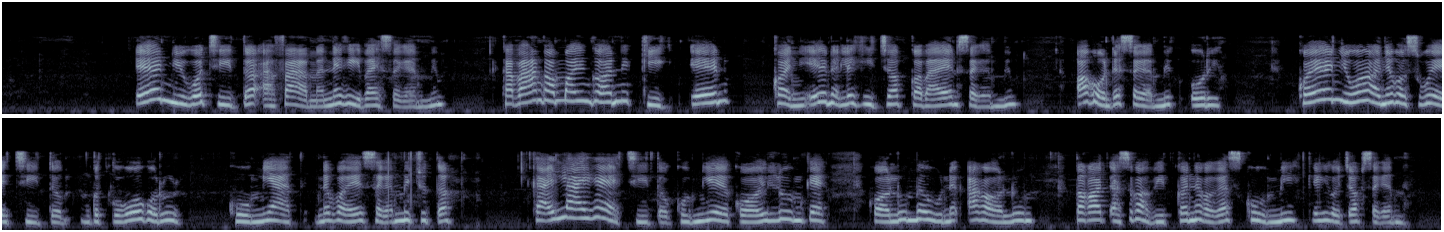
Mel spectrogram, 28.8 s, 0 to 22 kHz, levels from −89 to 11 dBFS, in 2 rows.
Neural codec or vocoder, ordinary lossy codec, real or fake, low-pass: none; none; real; 7.2 kHz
